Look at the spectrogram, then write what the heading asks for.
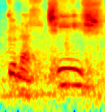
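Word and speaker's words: gunalchéesh: It's pronounced gunath chish. Will y'all try that?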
